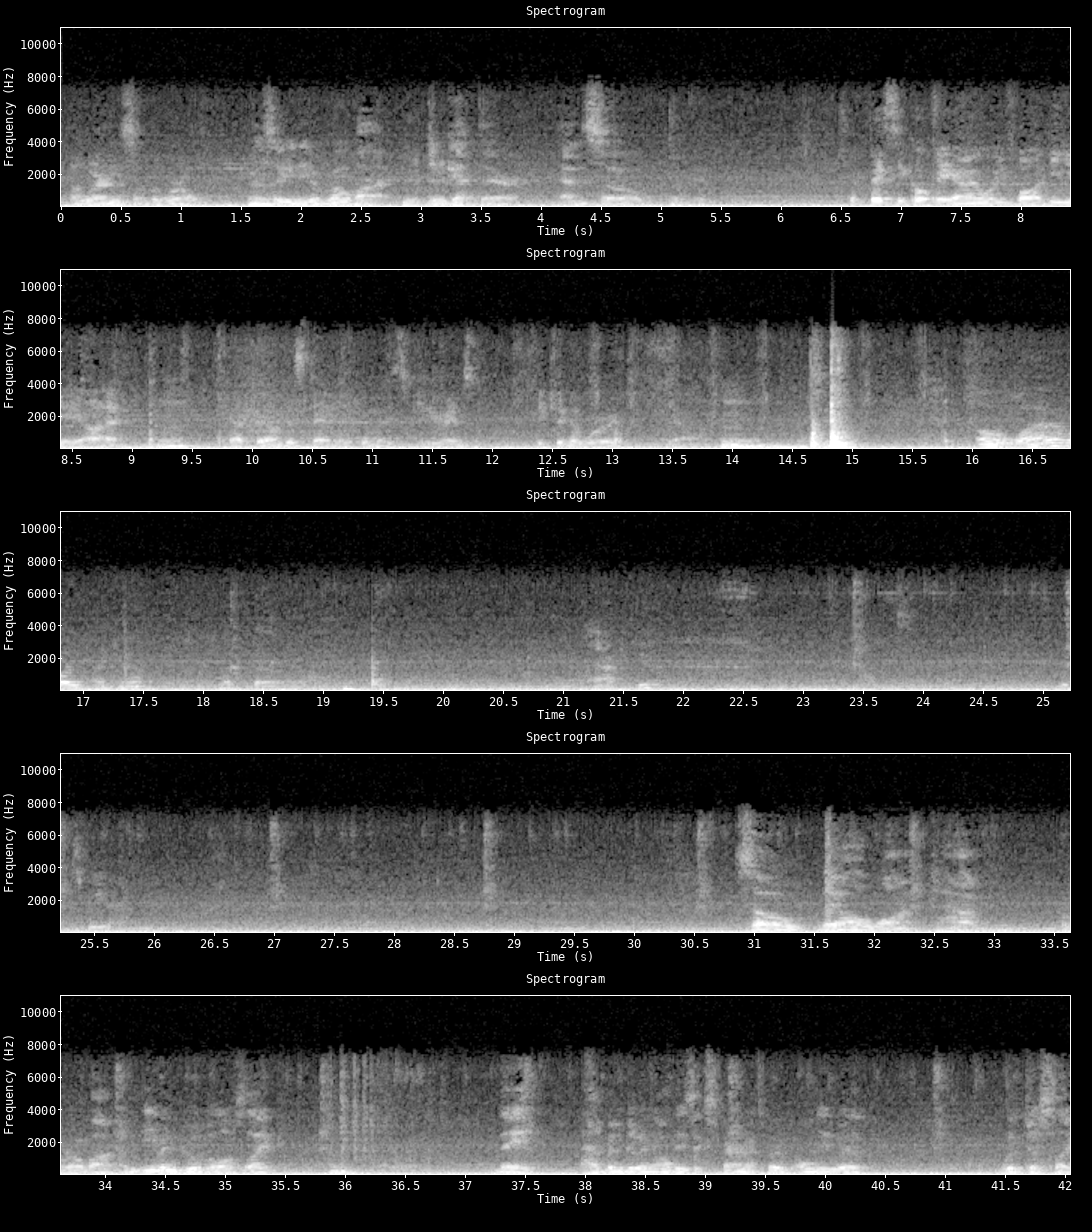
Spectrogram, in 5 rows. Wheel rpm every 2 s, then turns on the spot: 0, 0, 0, 0, 0, 0, 0, 0, 0, 0, 0, 0, 0, 0, 0, 0, 0, 0, 0, 0, 0.
none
